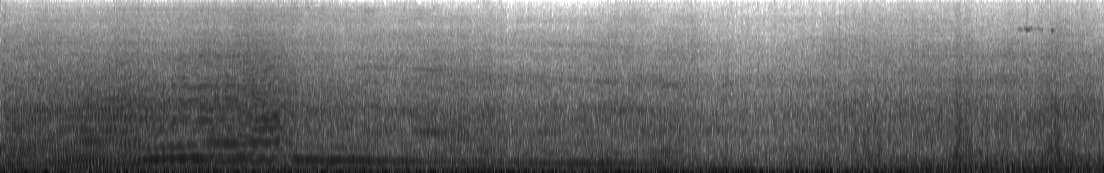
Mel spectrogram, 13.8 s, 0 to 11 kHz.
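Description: TVS Apache RR310's single-cylinder engine accelerating, its pitch rising until an upshift about three and a half seconds in drops it sharply. The engine note then sinks slowly and fades under steady wind and road rumble on the helmet microphone about eight seconds in.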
